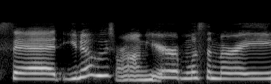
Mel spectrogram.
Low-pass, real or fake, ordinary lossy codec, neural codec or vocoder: 7.2 kHz; fake; MP3, 48 kbps; codec, 16 kHz in and 24 kHz out, 0.9 kbps, LongCat-Audio-Codec, fine tuned four codebook decoder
